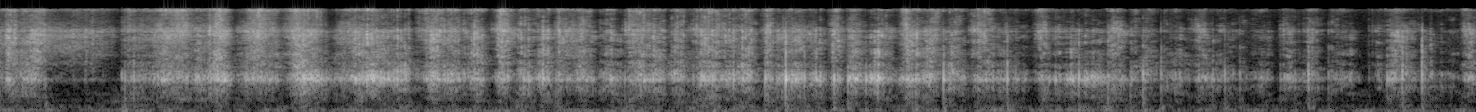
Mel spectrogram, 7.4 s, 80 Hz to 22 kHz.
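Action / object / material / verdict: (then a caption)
scrape / corrugated cardboard box / cardboard / none. Long nails rapidly scratch and tap the flat bottom inside an empty corrugated cardboard box. The result is a dense, irregular stream of quick, dry scrapes and clicks with a steady papery resonance around 1.3 kHz and bright, hissy edges.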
